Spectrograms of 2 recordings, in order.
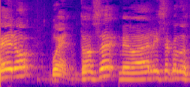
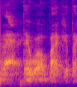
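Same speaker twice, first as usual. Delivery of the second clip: much lower, half-whispered mock voice; deep scornful muttered aside; mocking a guy; 14 semitones lower than usual. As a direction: sneer at him in a deep, breathy put-on voice. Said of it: "tú dices".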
